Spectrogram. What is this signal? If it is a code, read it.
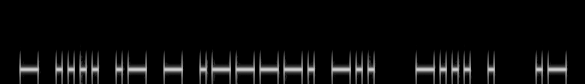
Morse code, heard as a keyed tone, about 20 wpm, 700 Hz. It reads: THAT'D BE A
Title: A Sound Of Thunder 20wpm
